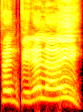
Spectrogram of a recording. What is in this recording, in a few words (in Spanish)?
Scout sentry ahead, es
